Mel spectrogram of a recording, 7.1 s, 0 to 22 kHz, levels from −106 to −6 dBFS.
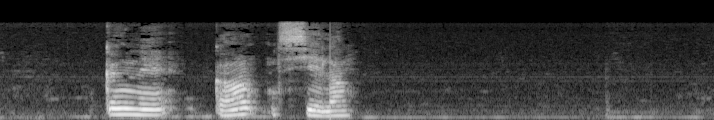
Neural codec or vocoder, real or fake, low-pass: none; real; 9.9 kHz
